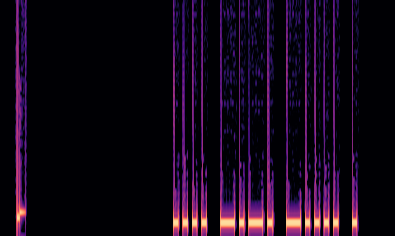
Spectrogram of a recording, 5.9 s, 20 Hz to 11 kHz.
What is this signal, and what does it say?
Morse code, heard as a keyed tone, about 17 wpm, 700 Hz. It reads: HC6E
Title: DXCC-100 Call Signs - 4 Characters - 17wpm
